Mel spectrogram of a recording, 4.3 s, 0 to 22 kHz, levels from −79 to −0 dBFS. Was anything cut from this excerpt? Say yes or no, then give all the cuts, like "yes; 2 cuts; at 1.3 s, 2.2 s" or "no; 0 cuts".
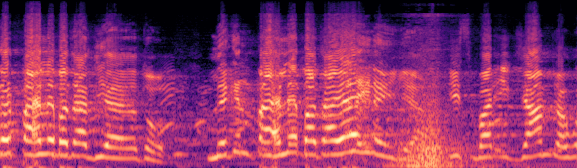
yes; 1 cut; at 3.3 s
